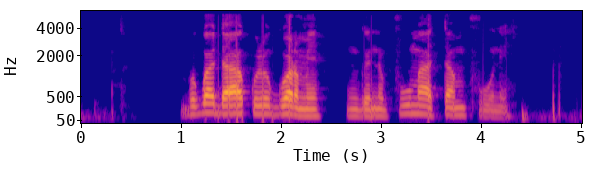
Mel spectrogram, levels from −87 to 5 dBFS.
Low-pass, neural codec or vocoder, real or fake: 5.4 kHz; vocoder, 44.1 kHz, 128 mel bands every 256 samples, BigVGAN v2; fake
